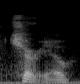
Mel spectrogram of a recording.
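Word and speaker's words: Chourio: Cheerio. It's how it's pronounced by the way.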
